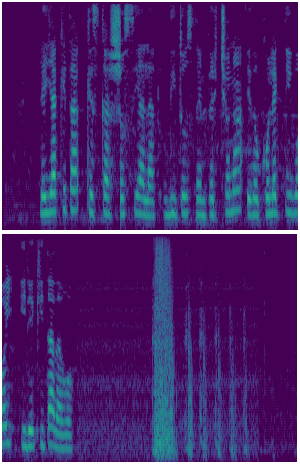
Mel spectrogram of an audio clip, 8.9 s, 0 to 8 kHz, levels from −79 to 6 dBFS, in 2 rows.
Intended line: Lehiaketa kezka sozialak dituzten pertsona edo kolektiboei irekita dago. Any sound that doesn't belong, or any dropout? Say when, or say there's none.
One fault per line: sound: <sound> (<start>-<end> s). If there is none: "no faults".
sound: laugh (6.7-8.2 s)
